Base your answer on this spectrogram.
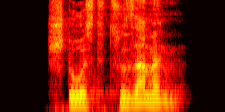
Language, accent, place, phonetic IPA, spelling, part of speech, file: German, Germany, Berlin, [ˌʃtoːst t͡suˈzamən], stoßt zusammen, verb, De-stoßt zusammen.ogg
- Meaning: inflection of zusammenstoßen: 1. second-person plural present 2. plural imperative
